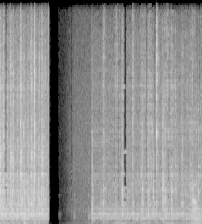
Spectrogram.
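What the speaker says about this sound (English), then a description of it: "I'm always nervous doing back stitch when it's on a page" A sewing machine back-stitches through paper on a junk journal page, a fast mechanical whir that stops abruptly for a brief silence, then restarts and runs steadily nearby.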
